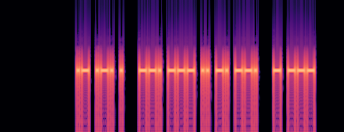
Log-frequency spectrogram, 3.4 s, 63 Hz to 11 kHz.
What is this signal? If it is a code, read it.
Morse code, heard as a keyed tone, about 49 wpm, 700 Hz. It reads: ARE GOING TO
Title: Sets of 3 Words 50wpm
